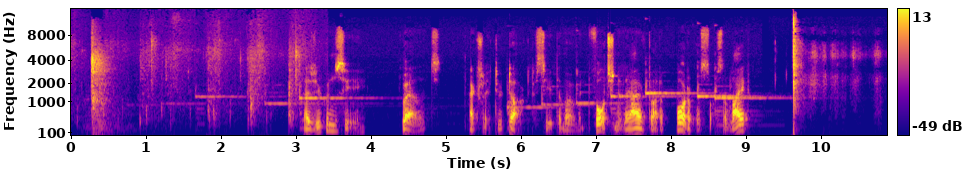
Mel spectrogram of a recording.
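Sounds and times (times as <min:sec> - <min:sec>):
door pushed shut with a sharp thud: 0:00.2 - 0:00.7
speech: 0:03.1 - 0:09.2.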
